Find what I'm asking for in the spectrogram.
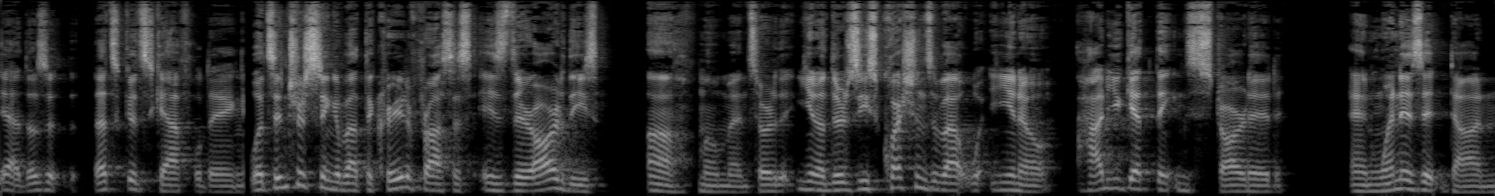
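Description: A man's normal speaking voice, medium in pitch, at a moderate pace with ordinary pitch variation, on a very clean recording with a silent background. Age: 30s. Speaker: meditation studio co-founder. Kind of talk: casual chat.

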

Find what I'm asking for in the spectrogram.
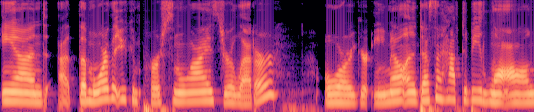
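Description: A woman talks at a fairly quick pace with ordinary pitch variation. The recording is very clean and silent in the background, dry and close with no echo. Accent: Midwestern American. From central Ohio. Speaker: philanthropy advocate. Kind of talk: interview.

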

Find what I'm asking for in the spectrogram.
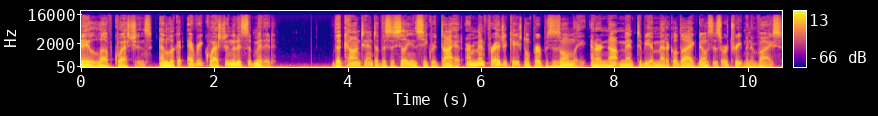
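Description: A man talks at a very fast pace in a fairly low pitch with vocal fry and lively intonation. The recording is very clean with a silent background. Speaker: podcast announcer. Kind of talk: scripted narration.

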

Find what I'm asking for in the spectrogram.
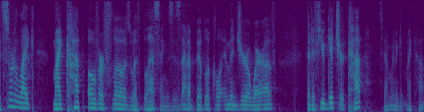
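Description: In an ordinary speaking voice, a man with a fairly low pitch talks at a moderate pace with ordinary pitch variation and big swings in loudness, in a very clean recording with a silent background. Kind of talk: sermon; fervent prayer. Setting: church. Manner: earnest, pleading, heartfelt; conversational, warm.

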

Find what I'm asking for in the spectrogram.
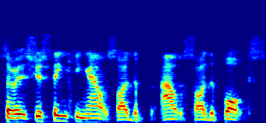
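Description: In an ordinary speaking voice, a man talks at a moderate pace with lively intonation. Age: 40s. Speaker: podcast host, Facebook ads marketer. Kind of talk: casual chat; tutorial.

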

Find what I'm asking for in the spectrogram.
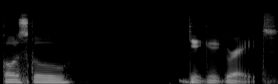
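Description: Bright, sharp tone from a man at a fairly low pitch, in a very clean recording with a silent background and a dry, close sound without echo. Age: 30s. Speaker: podcast host. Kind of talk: casual monologue.

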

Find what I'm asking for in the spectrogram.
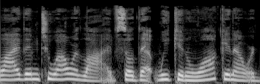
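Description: An unforced reading voice carries the whole clip.

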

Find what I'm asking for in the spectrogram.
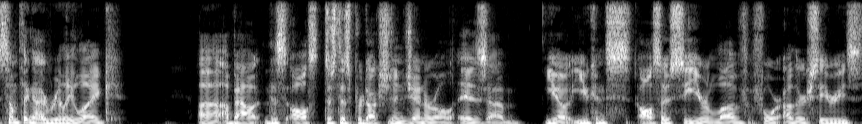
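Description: A man talks at a moderate pace in an ordinary speaking voice, medium in pitch with fairly even intonation. The recording is very clean with a silent background, and the loudness stays very even. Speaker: voice actor. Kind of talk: casual chat.

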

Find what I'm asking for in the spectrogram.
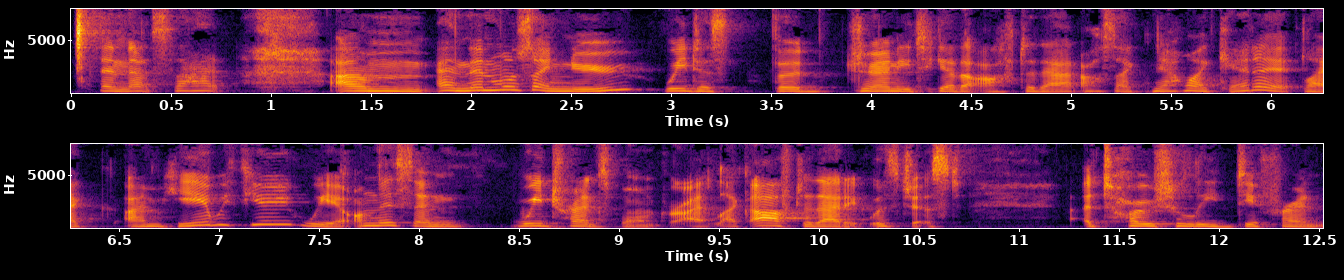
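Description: A woman with an Australian accent speaks at a fairly quick pace, her voice somewhat breathy and her intonation lively, in a very clean recording with a silent background. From southeast Queensland, Australia. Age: young. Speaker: psychotherapy student and equine-assisted therapy provider. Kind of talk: casual interview conversation.

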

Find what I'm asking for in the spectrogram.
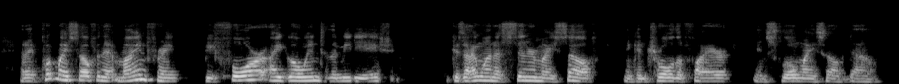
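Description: This man has an American accent and a fairly high voice. His tone is passionate, with ordinary pitch variation. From Minnesota, US. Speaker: mediator and author. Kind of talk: interview conversation. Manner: fast talker.

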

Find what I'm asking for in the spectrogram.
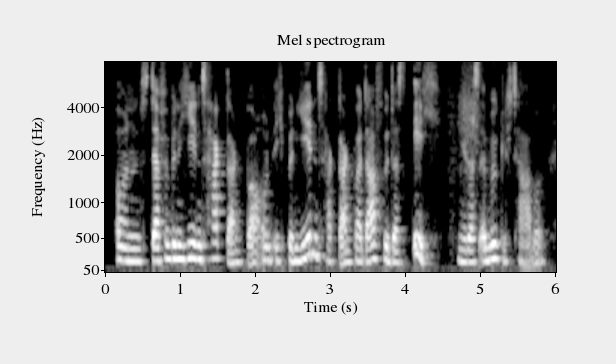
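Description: A woman talks at a moderate pace in a medium pitch, her voice somewhat breathy with ordinary pitch variation. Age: 30s. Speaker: online business coach. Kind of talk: solo podcast monologue. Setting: recording early morning. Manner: casual, chatty.

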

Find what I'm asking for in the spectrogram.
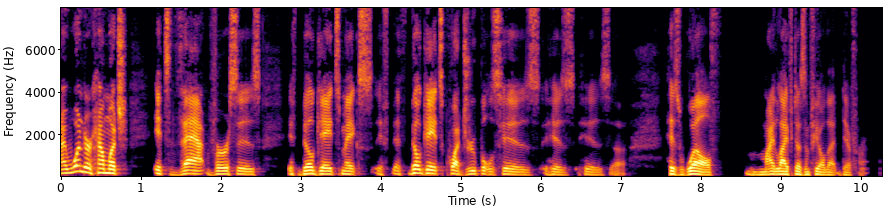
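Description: The recording is very clean, with a silent background. A man talks at a moderate pace with lively intonation. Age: 50s. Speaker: podcast host. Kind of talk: casual chat. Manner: halting.

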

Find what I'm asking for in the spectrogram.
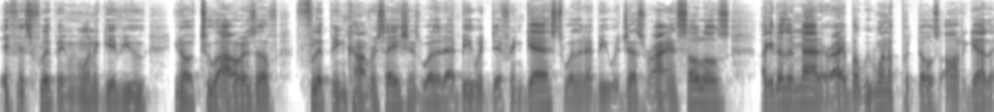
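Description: Speaking at a fairly quick pace with ordinary pitch variation, a man has an unremarkable speaking voice with an American accent. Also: fairly low pitch for a man, very clean recording, silent background. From Chicago, US Midwest. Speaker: social media content producer. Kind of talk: talk to camera, business advice. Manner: casual, filler-heavy.

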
